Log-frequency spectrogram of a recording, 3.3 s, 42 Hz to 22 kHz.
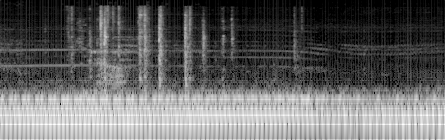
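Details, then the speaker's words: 2002 Infiniti QX4 at idle: faint steady high whine, seemingly from the dashboard, over an uneven idle with a few knocks; whenever the whine appears the car loses power and stalls on throttle; cause not yet identified. "I don't know what that noise means any time that noise comes on means that my cards gonna shut off as soon as I hit the problem by our base"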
